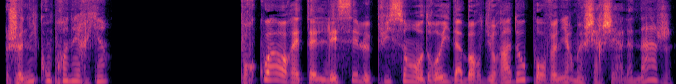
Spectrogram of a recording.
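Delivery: ordinary delivery, nothing marked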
